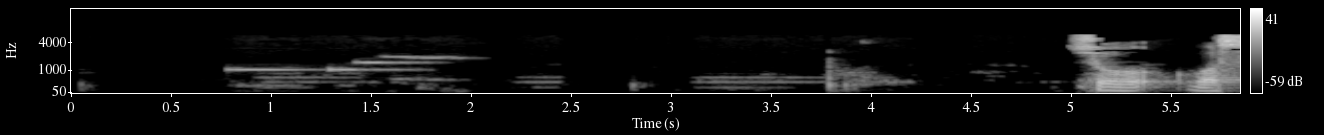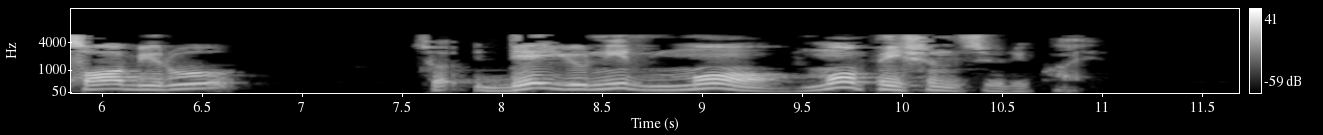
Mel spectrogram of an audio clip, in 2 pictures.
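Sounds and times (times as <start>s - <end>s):
mobile phone ringtone: 0.8s - 2.0s
speech: 5.0s - 6.7s, 7.6s - 11.0s.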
